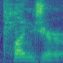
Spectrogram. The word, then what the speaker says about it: plunger: g like finger or a kind of medium g like plunger or danger now when you get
